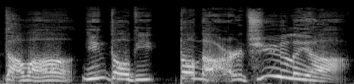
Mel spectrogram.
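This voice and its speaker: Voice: mid-range voice, lively intonation, slow, breathy edge, voice pushed up. A storyteller voicing a fawning old male monkey chancellor who wails and pleads. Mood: lamenting. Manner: wailing, pleading.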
